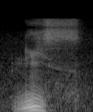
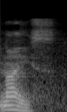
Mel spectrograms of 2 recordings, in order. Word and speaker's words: Nice: All right, facing Nice, not nice, Nice.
